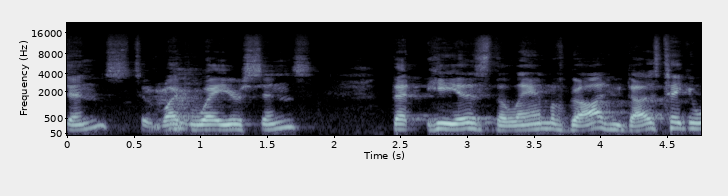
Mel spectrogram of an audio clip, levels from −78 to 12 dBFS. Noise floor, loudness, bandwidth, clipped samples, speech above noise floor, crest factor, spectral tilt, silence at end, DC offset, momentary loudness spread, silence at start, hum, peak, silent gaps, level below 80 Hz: -53 dBFS; -16 LUFS; 14 kHz; under 0.1%; 37 dB; 14 dB; -6 dB/octave; 0 s; under 0.1%; 12 LU; 0 s; none; -2 dBFS; none; -54 dBFS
